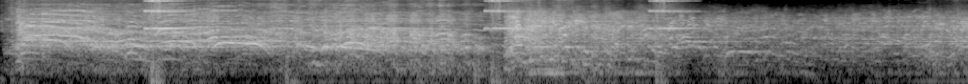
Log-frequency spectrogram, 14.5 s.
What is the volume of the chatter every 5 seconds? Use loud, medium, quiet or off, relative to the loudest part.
loud, loud, medium.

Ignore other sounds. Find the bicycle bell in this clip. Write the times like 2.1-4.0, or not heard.
2.1-3.0, 7.2-7.8, 9.7-10.5.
